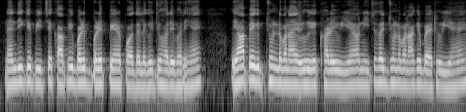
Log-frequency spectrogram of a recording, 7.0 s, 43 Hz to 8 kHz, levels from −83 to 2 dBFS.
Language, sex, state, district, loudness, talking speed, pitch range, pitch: Angika, male, Bihar, Samastipur, -17 LUFS, 255 wpm, 150-165 Hz, 155 Hz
